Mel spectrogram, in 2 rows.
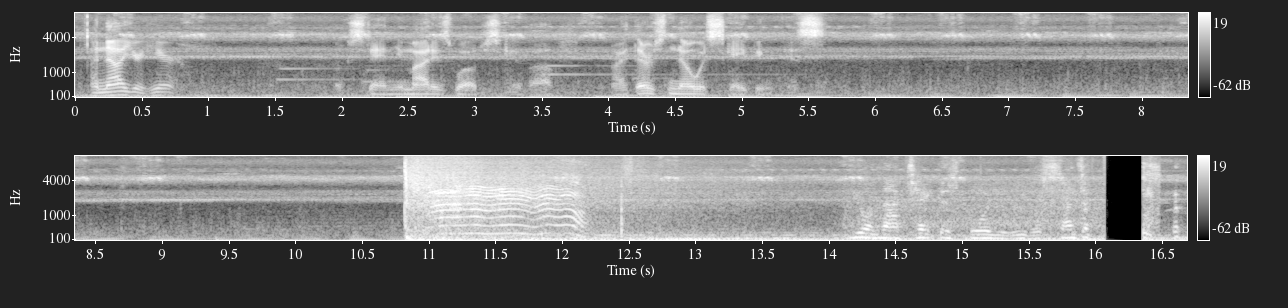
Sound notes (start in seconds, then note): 6.8 tense music; 11.5 yelling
